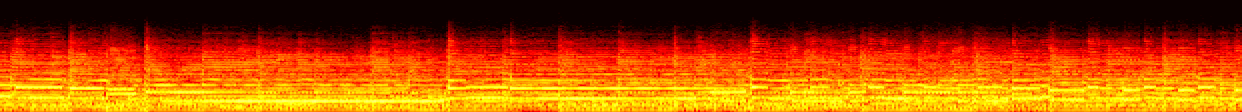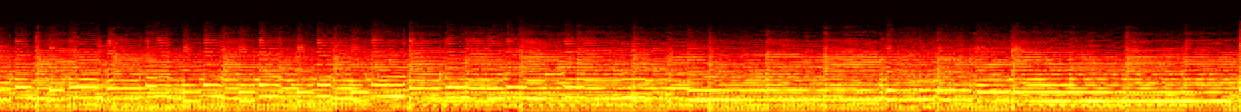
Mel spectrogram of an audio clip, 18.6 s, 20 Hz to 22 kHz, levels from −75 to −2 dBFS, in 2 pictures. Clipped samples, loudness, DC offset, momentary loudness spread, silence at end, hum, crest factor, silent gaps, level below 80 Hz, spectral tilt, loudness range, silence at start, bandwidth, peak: under 0.1%; -15 LUFS; 0.1%; 1 LU; 0 s; none; 12 dB; none; -36 dBFS; -6 dB/octave; 0 LU; 0 s; 11 kHz; -2 dBFS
